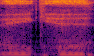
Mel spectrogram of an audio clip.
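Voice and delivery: put-on smoker's voice. Speaker repeats a line about a kid in a put-on smoker voice. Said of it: "That's my smoker voice".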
